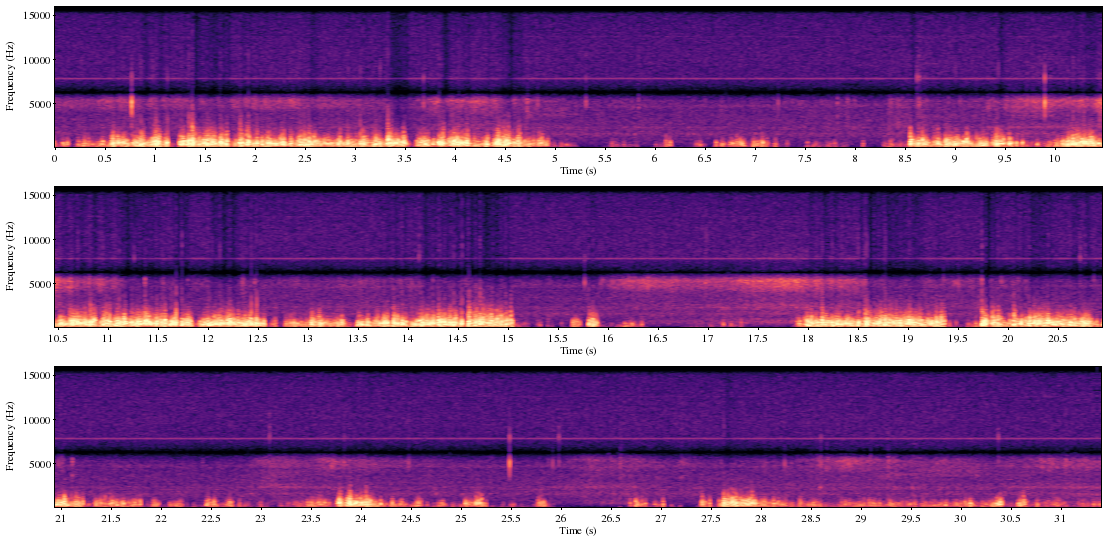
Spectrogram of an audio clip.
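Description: Wind buffeting the camera's microphone in about four loud gusts lasting several seconds each, with quieter lulls between.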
